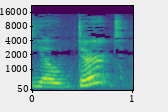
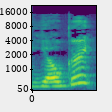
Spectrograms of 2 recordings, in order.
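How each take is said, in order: First: The middle consonant is a D sound. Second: The middle consonant is a G sound. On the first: The speaker calls it wrong. "it's yo dirt" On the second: The speaker calls it right. "if they're trying to say yogurt"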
